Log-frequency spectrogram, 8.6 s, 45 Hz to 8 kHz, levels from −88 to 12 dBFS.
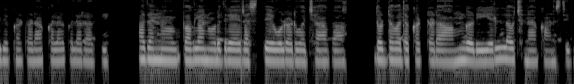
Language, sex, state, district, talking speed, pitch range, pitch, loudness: Kannada, female, Karnataka, Bellary, 110 wpm, 180-195 Hz, 185 Hz, -33 LUFS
